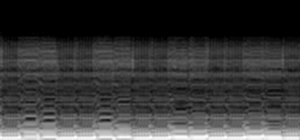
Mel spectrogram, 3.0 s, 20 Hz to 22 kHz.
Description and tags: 80 Grimey Takka Bass 01
basslines, dist, drillnbass, free, grimey, guitar, hiphop, lofi, loop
